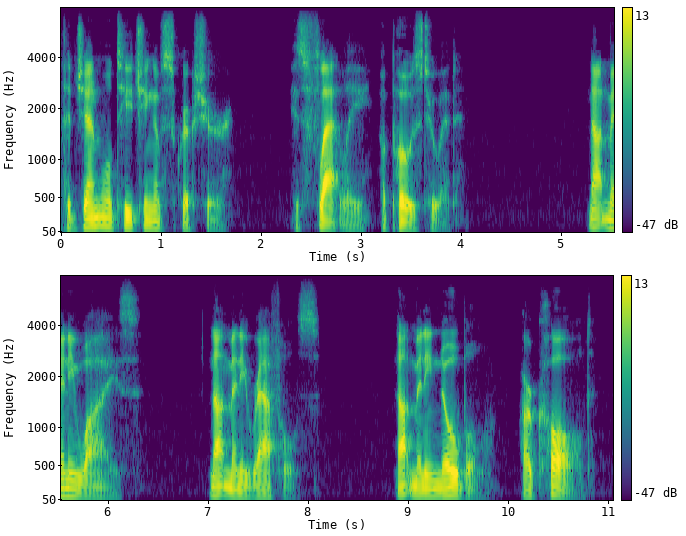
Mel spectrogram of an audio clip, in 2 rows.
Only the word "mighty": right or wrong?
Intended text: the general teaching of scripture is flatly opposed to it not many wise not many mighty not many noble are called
wrong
